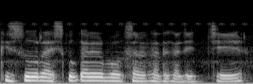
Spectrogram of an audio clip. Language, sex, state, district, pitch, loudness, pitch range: Bengali, male, Assam, Hailakandi, 155 Hz, -15 LUFS, 140-175 Hz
